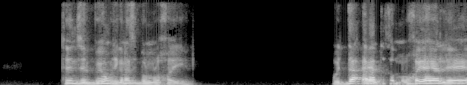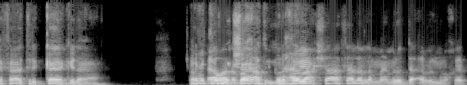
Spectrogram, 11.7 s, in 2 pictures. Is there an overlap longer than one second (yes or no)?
yes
